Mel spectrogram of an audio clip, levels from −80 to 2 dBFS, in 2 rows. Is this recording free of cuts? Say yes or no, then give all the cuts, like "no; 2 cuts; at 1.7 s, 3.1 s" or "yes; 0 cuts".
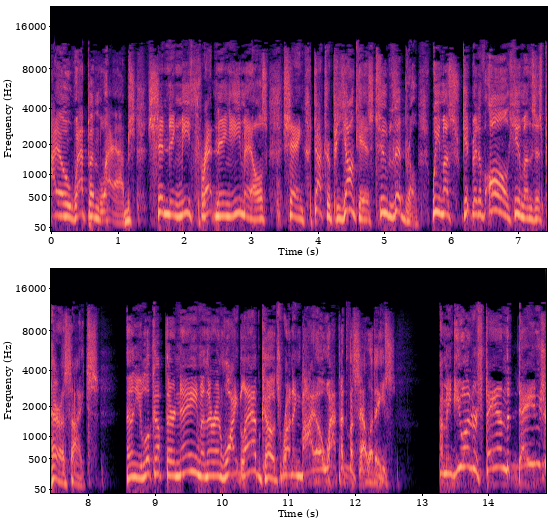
no; 1 cut; at 6.3 s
